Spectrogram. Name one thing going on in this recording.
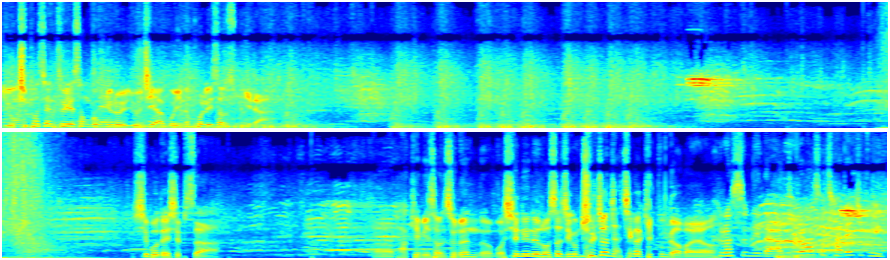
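A crowd cheers in a large echoing hall.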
